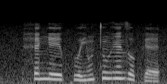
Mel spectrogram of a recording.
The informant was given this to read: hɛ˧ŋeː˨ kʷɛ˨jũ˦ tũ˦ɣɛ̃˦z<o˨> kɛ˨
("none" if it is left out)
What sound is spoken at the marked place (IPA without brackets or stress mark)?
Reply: o˨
